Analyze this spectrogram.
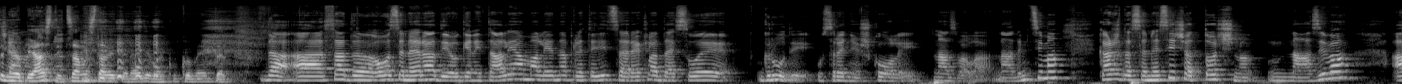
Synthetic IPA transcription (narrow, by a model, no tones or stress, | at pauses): miobjaːsnit̪samost̪aʋit̪enad̪imakukoment̪aɾ | d̪aʔasad̪o̞ʋose̞ne̞ɾaːd̪ioɡe̞nit̪alijamaːlije̞d̪napɾijet̪eʎit̪saeɾe̞klad̪aje̞sʋo̞je | ɡɾuːd̪ḭusɾe̞d̪ɲo̞jʃko̞ːlḭnazʋa̰la̰naːd̪imt̪simakaːʒed̪ase̞ne̞sjet͡ɕat̪o̞t͡ʃnonaːziʋa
